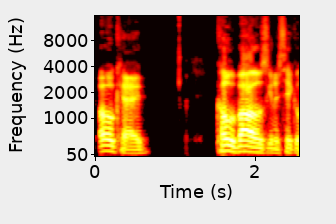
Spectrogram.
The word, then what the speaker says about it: Coulibaly: You probably have 2-3 years away where it's okay, Coulibaly is going to take a little bit of a jump.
